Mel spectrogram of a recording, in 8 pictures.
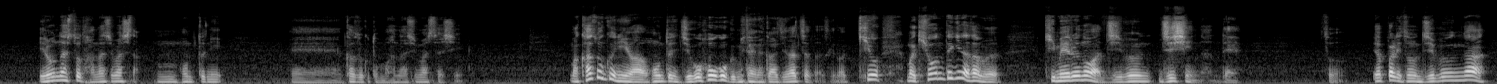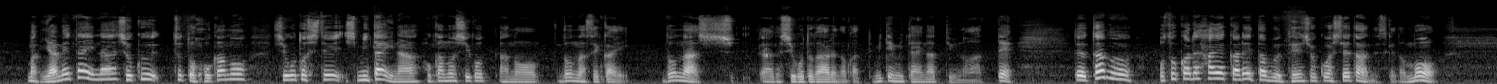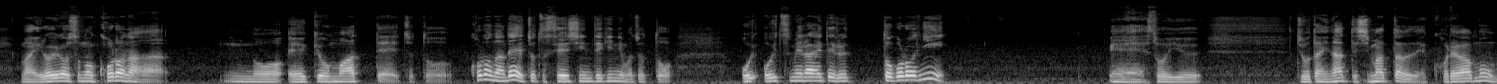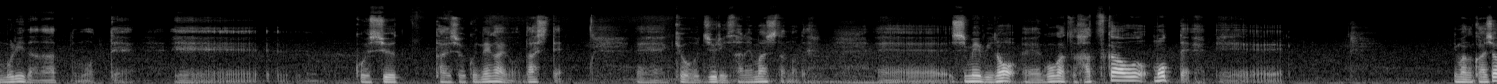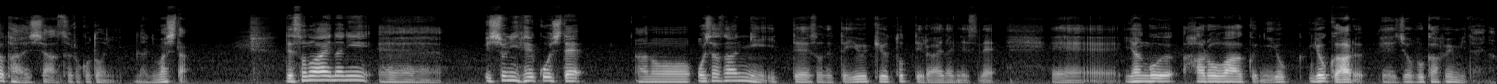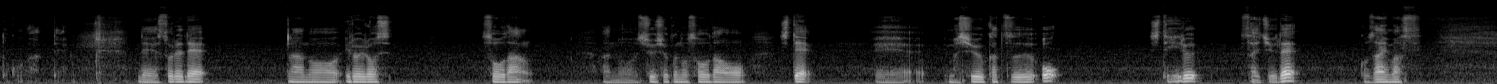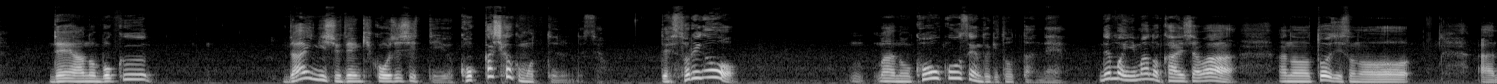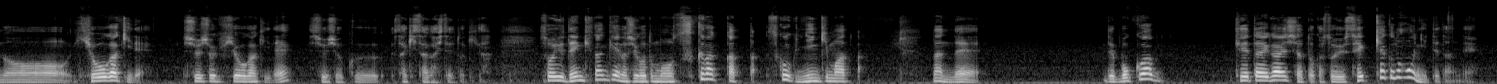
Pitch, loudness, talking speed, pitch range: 130 Hz, -20 LUFS, 285 characters per minute, 110-165 Hz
